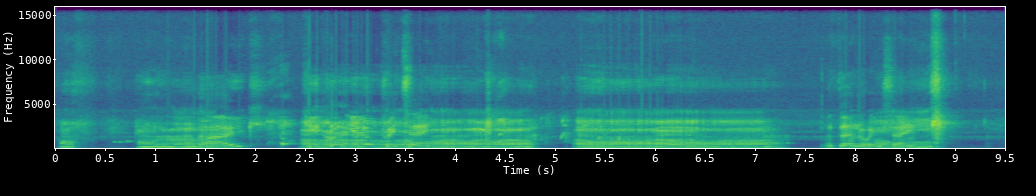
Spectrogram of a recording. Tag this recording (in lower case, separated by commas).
speech, dog, domestic animals, animal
